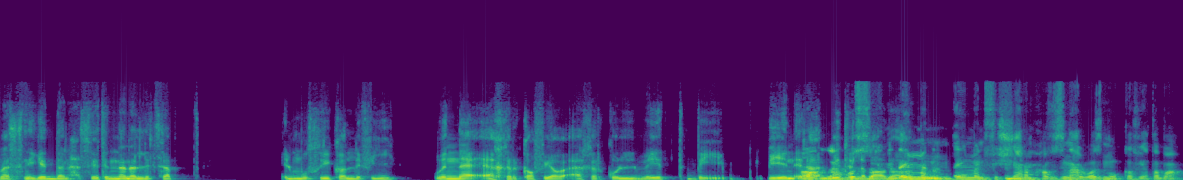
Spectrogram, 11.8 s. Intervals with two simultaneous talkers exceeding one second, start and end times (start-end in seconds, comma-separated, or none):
8.0-9.4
